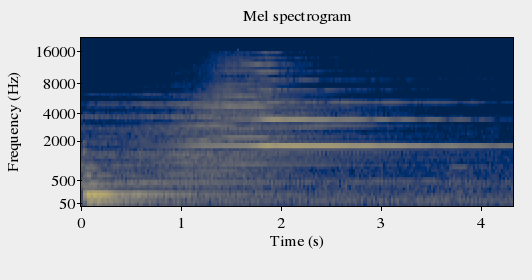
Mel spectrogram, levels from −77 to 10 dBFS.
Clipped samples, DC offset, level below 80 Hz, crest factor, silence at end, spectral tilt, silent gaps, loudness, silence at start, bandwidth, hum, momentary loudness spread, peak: under 0.1%; under 0.1%; -60 dBFS; 14 dB; 0 s; -3.5 dB/octave; none; -23 LUFS; 0 s; 16.5 kHz; none; 17 LU; -12 dBFS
